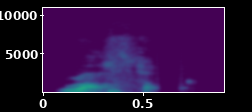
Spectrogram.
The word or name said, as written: Rostock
